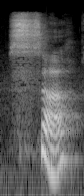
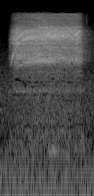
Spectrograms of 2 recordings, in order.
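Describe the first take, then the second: First: The consonant is followed by an 'uh' vowel. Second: A pure consonant with no vowel after it. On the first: The speaker calls it wrong. "is the schwa sound" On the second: The speaker calls it right. "is the pure sound"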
